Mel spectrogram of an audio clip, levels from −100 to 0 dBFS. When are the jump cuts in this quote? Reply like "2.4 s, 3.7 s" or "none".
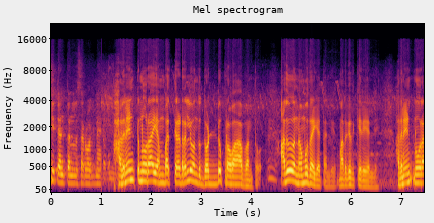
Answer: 1.2 s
